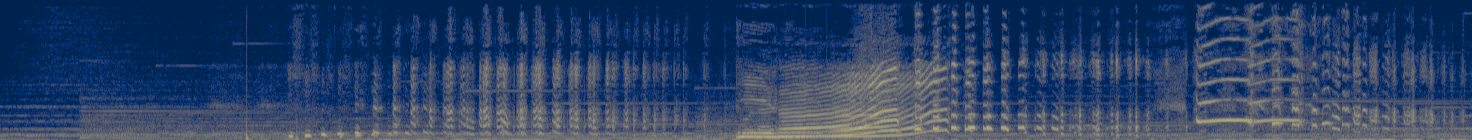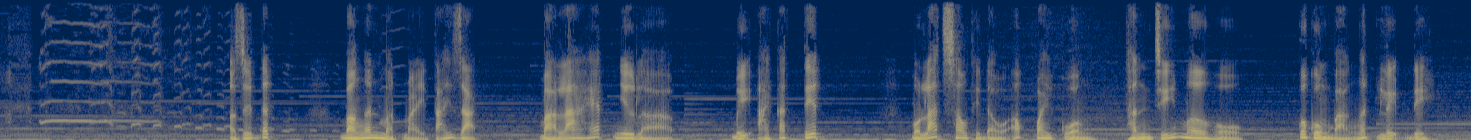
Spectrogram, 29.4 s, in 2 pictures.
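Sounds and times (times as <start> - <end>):
woman laughing maniacally over a river: 2.8 - 18.1
speech: 2.9 - 5.8, 7.4 - 8.8, 17.1 - 17.5, 18.1 - 23.0, 23.8 - 29.1.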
